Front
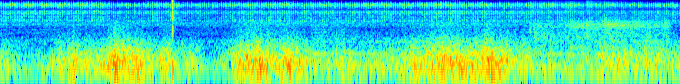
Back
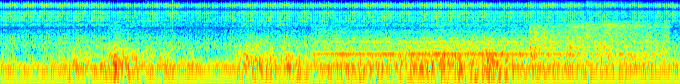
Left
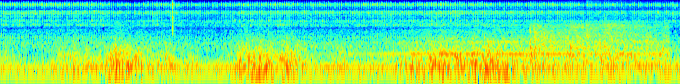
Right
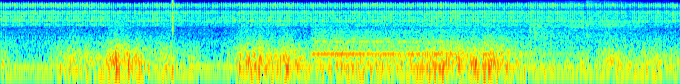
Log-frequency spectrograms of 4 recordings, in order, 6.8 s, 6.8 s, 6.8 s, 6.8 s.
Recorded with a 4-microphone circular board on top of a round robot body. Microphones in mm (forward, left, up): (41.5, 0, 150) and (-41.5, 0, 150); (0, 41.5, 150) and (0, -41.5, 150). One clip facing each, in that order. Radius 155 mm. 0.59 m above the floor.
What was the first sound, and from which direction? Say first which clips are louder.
An engine running: back 7 dB, left 3 dB; 150° left.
